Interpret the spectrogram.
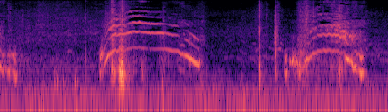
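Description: Ginger tabby cat yowling at its food bowl as a finger reaches into it: two drawn-out calls, each rising then falling in pitch, the first longer and louder, with a couple of sharp clicks between them.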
